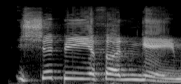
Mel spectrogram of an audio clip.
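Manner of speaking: heavy sarcasm. Repeating another player's words back to him: imitating a sarcastic remark. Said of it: "he said. Sarcastically".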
